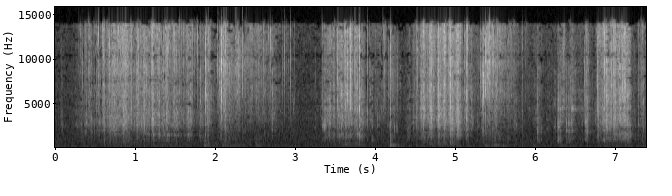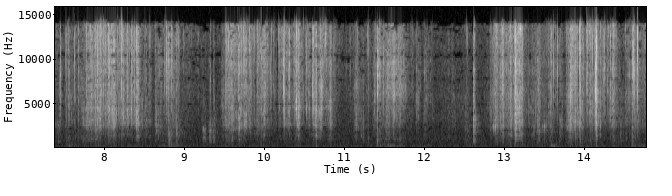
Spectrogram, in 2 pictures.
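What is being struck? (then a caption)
Bar of soap cut with a blade. A utility knife blade cuts and scrapes flaky layers off a dry, crumbly, hand-sized purple and pink striped soap bar held in a hand with long nails. Bright, crisp crackling and crumbling scrapes come in repeated bursts, each a few seconds long, separated by short quiet gaps.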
